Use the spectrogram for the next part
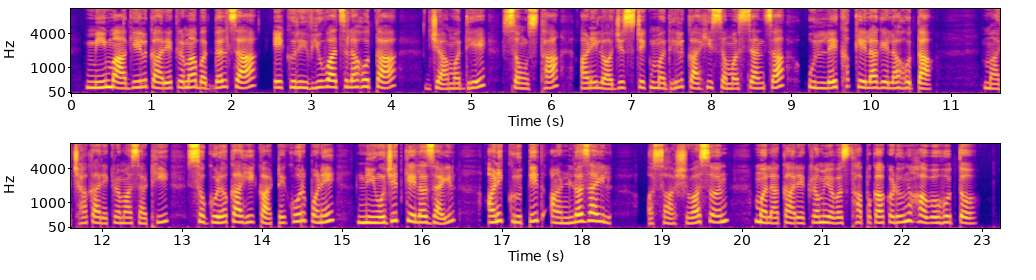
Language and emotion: Marathi, fearful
